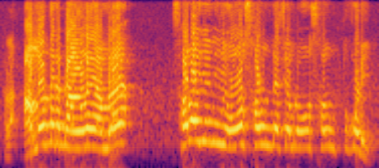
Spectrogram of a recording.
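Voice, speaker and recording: Male teacher, from India, rapid delivery, explaining pronunciation and repeating sample words. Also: very high voice. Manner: explanatory, repeats words slowly to model sounds. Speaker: English teacher. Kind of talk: online pronunciation lesson.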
